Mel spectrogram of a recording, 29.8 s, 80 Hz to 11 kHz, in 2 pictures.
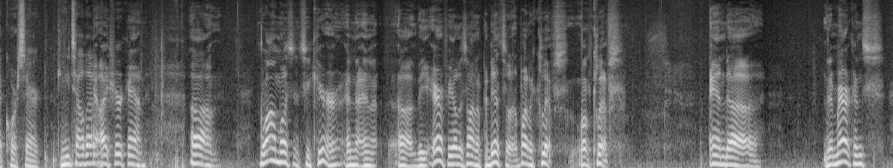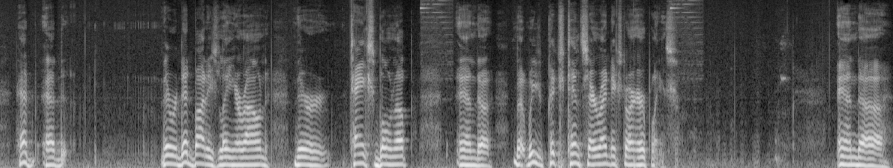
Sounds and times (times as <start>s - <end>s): Speech: 0.0s - 2.5s, 3.2s - 3.7s, 4.3s - 10.5s, 11.8s - 12.8s, 13.7s - 16.1s, 17.6s - 21.8s, 22.5s - 26.2s, 28.8s - 29.7s.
